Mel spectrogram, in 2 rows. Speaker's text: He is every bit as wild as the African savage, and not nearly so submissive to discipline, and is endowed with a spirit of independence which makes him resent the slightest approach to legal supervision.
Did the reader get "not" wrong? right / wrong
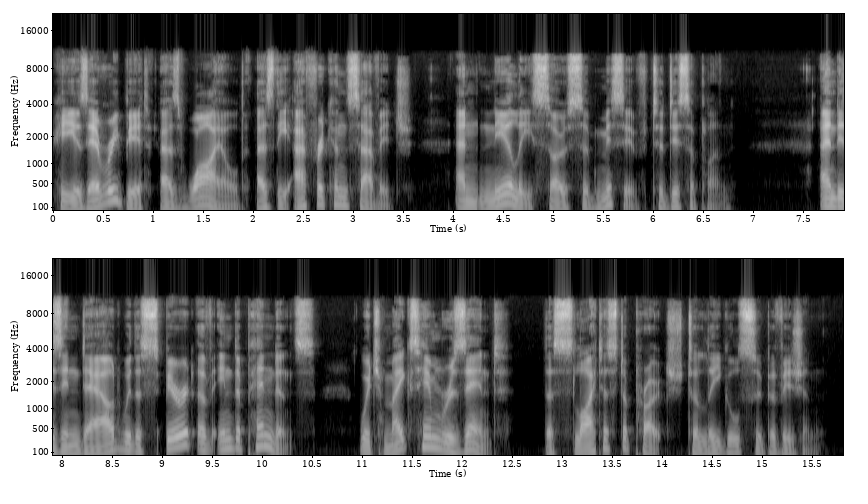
wrong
